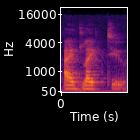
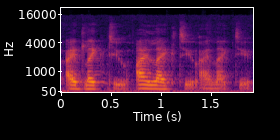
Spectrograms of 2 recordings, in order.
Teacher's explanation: My tongue touches the top of my mouth when I make the “D” sound.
